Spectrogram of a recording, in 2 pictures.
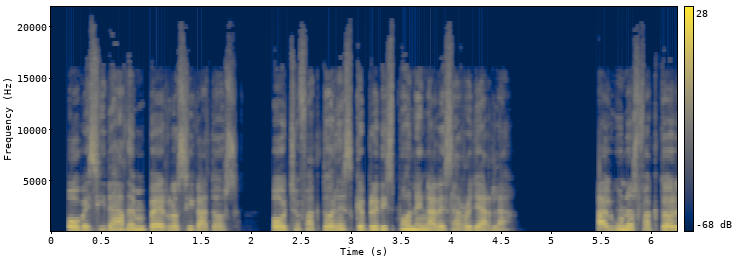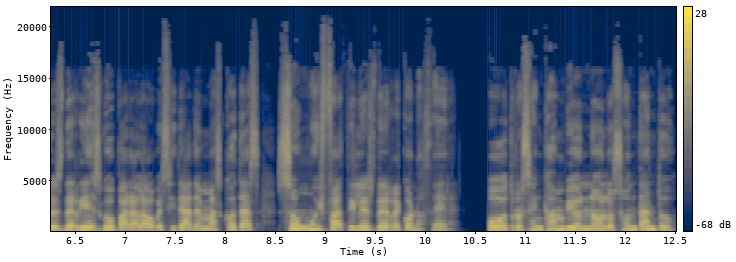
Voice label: spanish podcasts; actriz de doblaje española

